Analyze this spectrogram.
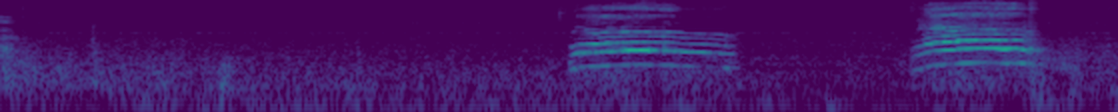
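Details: Siamese cat Kkami meowing indoors after being asked why it cannot open the door; two separate long meows about two seconds apart, each rich and slightly rising then falling, with quiet room background between.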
